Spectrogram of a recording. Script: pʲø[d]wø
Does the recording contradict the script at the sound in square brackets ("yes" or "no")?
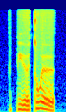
yes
